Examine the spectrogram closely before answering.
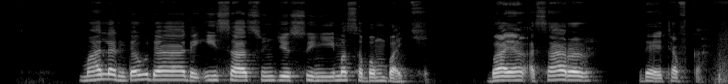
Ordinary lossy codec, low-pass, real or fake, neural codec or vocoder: none; none; real; none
